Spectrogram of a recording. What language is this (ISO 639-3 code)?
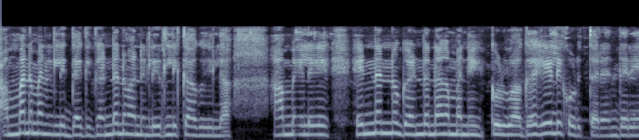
kan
